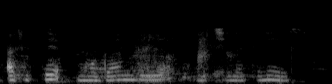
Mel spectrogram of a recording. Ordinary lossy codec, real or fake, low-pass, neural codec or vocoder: Opus, 16 kbps; real; 5.4 kHz; none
